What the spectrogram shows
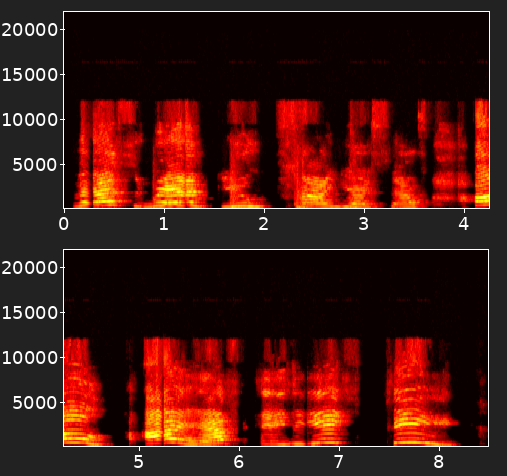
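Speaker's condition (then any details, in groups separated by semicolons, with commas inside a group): Cerebral palsy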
